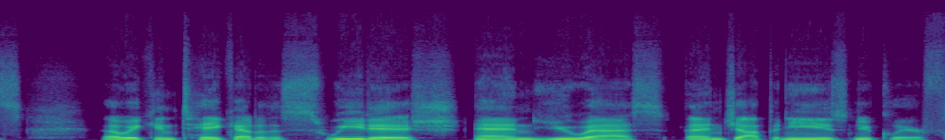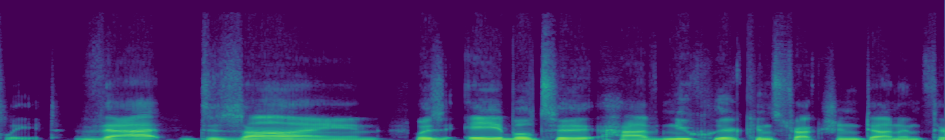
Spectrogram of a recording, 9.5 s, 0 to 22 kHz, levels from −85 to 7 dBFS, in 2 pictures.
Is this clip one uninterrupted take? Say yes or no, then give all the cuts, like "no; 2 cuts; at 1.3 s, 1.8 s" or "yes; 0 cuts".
no; 4 cuts; at 2.2 s, 3.3 s, 5.1 s, 6.6 s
